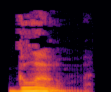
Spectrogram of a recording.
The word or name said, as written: gloom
